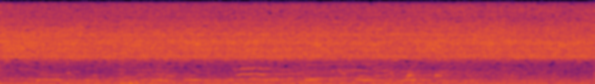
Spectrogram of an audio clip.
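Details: Cicadas sing through a hot summer day at a school yard, producing a seamless high-pitched sizzling drone, with soft intermittent rising and falling tones further back.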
